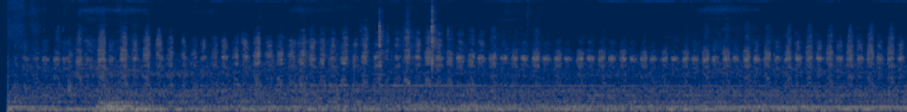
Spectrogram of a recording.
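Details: Rapid, steady panting breaths from a puppy after an evening walk taken to avoid the heat; normal cooling panting.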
